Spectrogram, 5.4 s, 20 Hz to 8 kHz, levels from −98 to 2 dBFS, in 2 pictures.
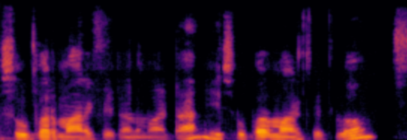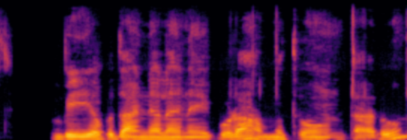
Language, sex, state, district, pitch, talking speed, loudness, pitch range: Telugu, male, Telangana, Nalgonda, 115 Hz, 145 wpm, -21 LUFS, 110-130 Hz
